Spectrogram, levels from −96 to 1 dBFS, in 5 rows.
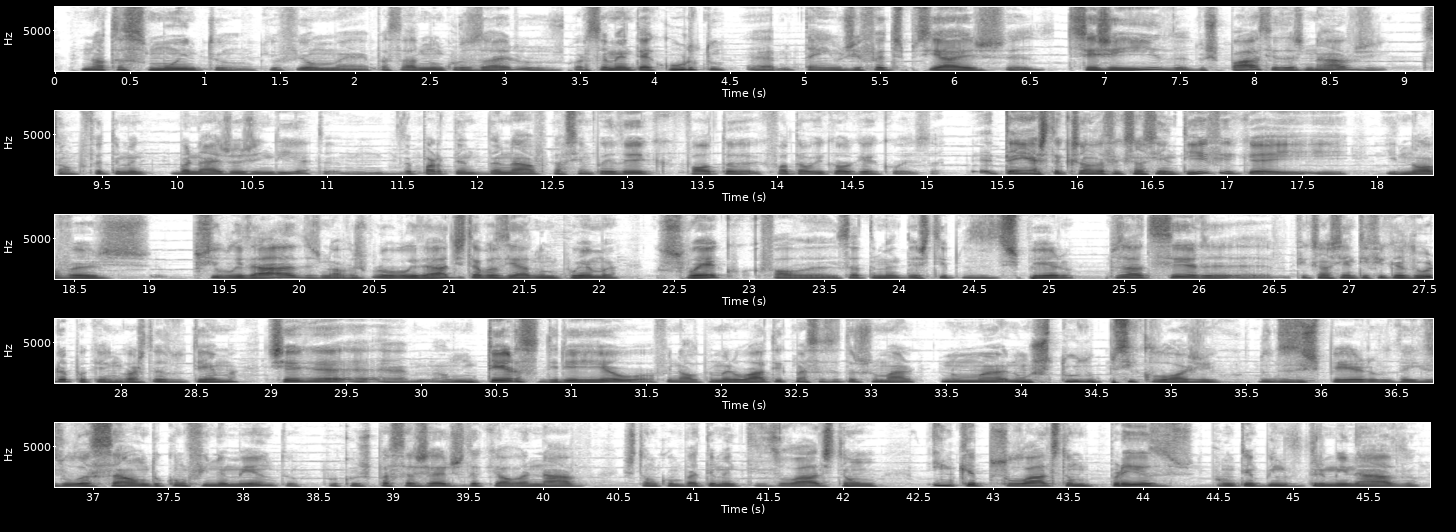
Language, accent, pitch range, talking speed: Portuguese, Portuguese, 145-165 Hz, 160 wpm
